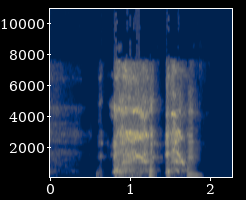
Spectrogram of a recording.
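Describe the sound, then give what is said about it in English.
A loud cough: two harsh bursts in quick succession, preceded by a faint throat-clearing sound, with no talking. “So anyway, sorry for that little bit there, that cough.”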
